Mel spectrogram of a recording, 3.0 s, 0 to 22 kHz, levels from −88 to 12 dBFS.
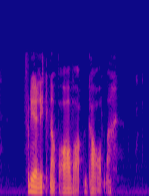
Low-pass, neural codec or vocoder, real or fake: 7.2 kHz; codec, 16 kHz, 4 kbps, FreqCodec, larger model; fake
